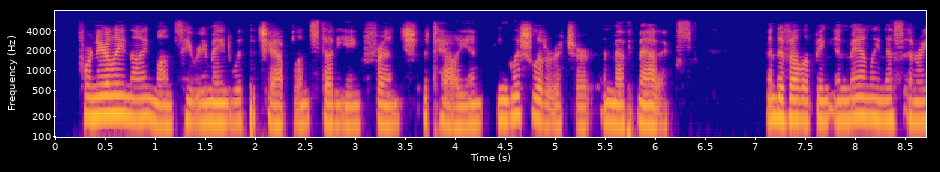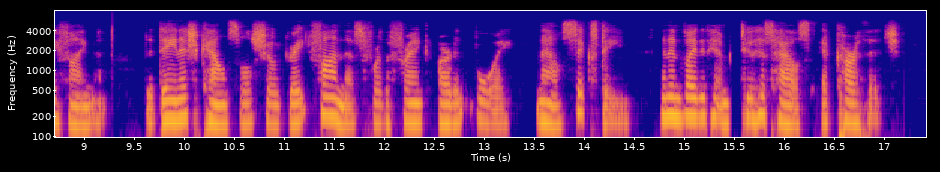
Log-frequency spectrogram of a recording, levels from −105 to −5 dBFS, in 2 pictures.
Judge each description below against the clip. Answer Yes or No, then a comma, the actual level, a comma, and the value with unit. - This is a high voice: No, medium, 165 Hz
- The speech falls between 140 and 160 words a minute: Yes, average, 150 wpm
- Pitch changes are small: No, average, 3.0 semitones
